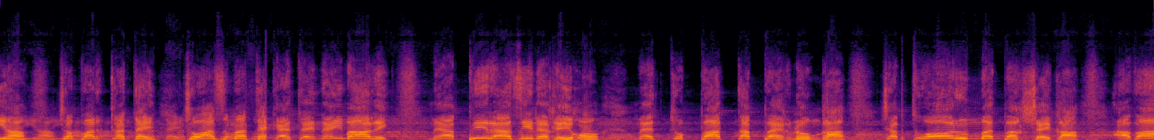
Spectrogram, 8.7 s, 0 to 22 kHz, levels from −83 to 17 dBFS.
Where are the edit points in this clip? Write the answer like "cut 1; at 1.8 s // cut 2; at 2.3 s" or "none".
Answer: cut 1; at 2.0 s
